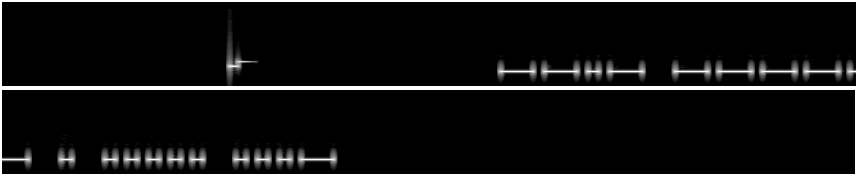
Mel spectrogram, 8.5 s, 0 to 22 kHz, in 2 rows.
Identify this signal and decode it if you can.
Morse code, heard as a keyed tone, about 22 wpm, 700 Hz. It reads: Q0E5V
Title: Code Groups - 5 Letter:Numbers - 22wpm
